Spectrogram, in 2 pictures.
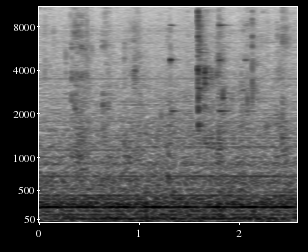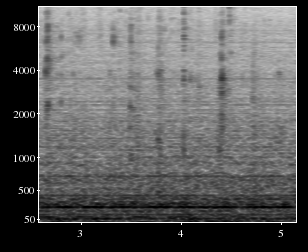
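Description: Close-up chewing of a crunchy Hot Cheeto–coated fried pickle: scattered small crunches and mouth clicks, over a steady low hum.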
